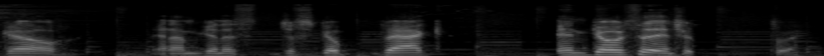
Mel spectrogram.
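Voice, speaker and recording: A man with a fairly high voice plays his turn at a tabletop game. He thinks aloud and restarts his sentences as he goes. Faint music sits in the background. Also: steady tone, brisk, pushed and bright. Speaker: player. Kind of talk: casual tabletop play.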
